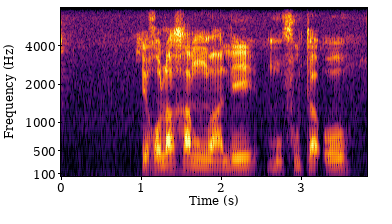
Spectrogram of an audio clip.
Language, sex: Tswana, male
